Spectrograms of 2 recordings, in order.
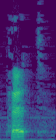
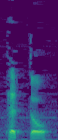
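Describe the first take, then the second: First: It is said with an English pronunciation. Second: It is said with a Japanese pronunciation. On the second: "Japanese pronounce pet as petto"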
